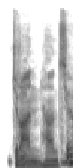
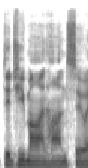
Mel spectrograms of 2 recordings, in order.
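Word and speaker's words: Djimon Hounsou: It's like spelled Digimon. – Yeah, that's what I was thinking. – That can't be how it's pronounced. – It's like Django. – Yeah. – Because it's like DJ. – Sure. – I heard somebody pronounce him Digimon Hounsou, and I was like, I was like, bullshit, that's how it's pronounced.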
